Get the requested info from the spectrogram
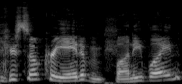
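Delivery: mocking, sarcastic tone. Answering another speaker's silly joke with praise: sarcastic. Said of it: "When I said you're creative and funny sarcastically".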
